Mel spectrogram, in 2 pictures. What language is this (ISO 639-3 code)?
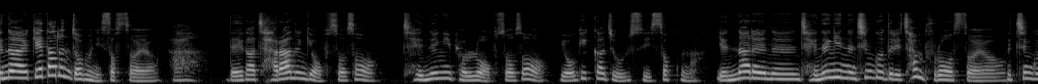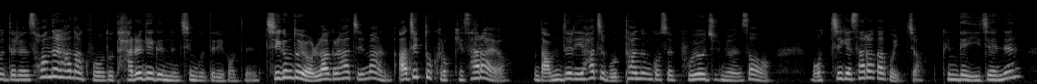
kor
